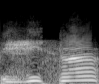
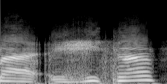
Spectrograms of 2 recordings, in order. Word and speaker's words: Ghislain: My name is Ghislain, spell it Golf Hotel India Santiago Lima Alpha India November. For my name Ghislain, for your information, your radio report 55-56, 5x5, 5x6.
